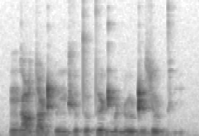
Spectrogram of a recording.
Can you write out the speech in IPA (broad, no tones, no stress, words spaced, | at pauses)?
ŋɡa dˤeɖhɨnd͡ʒɵt̪ɵ t̪ɨɖmɵɖ ɳʉɖɨ zʉɖd̪ḭ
